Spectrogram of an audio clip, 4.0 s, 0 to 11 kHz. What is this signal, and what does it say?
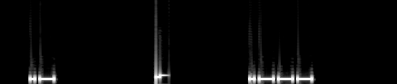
Morse code, heard as a keyed tone, about 25 wpm, 700 Hz. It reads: A J
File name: Single-Letter-Number-25wpm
